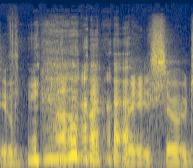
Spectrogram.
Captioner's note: laughing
